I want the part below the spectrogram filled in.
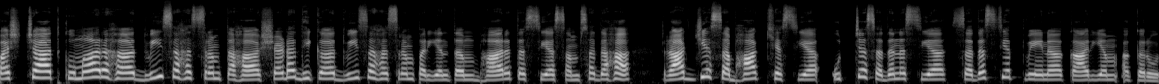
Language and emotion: Sanskrit, neutral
